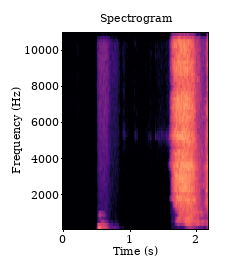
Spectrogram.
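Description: A quick sharp intake of breath, a brief pause, then one loud, explosive sneeze with a hissing spray that trails off. No talking.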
